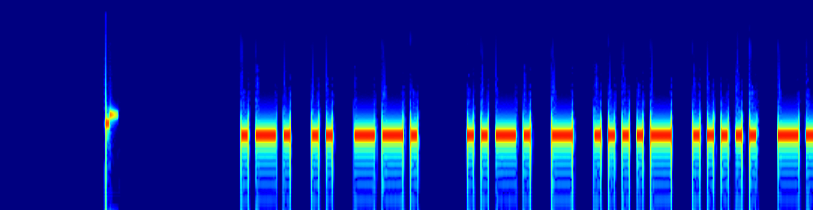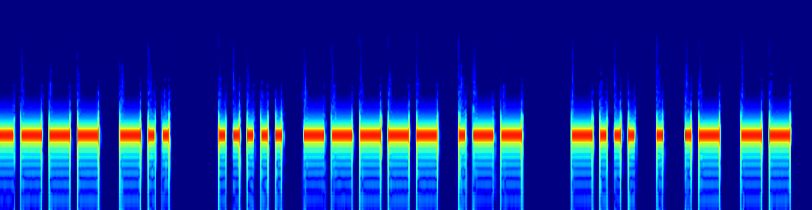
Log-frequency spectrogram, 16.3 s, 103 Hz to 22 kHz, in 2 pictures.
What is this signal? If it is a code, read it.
Morse code, heard as a keyed tone, about 17 wpm, 700 Hz. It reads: RIG FT450D 50W BEAM
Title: Practice QSO - Exchange 2 - Info - 17wpm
